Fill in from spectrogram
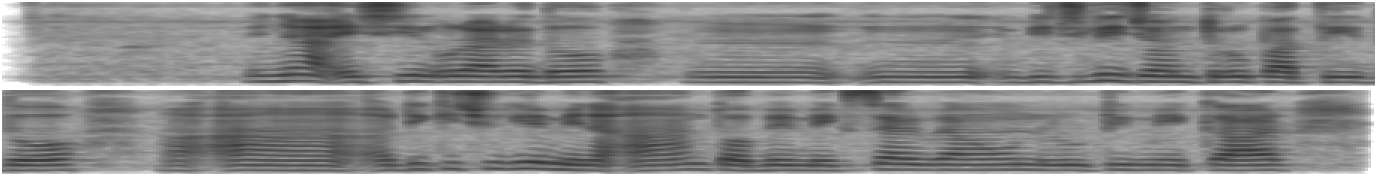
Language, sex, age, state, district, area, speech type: Santali, female, 30-45, West Bengal, Birbhum, rural, spontaneous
